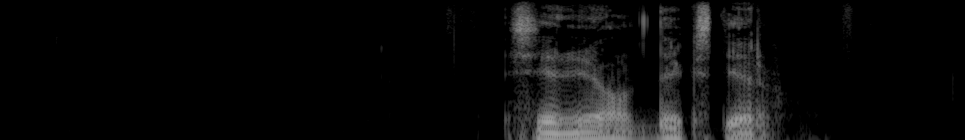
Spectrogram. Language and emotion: Russian, neutral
